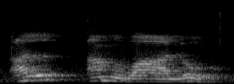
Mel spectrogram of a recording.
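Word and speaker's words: الأموال: So it will become, because of the al, two dhammas will change into one. So this word will now be pronounced as al amwalu.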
